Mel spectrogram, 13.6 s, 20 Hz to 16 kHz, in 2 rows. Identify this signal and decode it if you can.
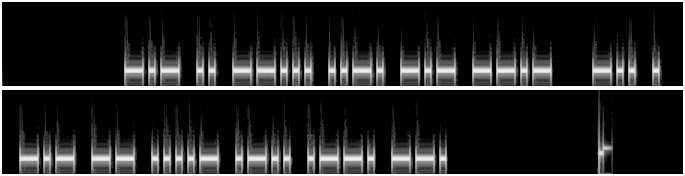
Morse code, heard as a keyed tone, about 21 wpm, 700 Hz. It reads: KI7FKQ DE KM4LPG
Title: USA Callsign DE Callsign - 6 Characters - 20wpm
